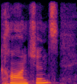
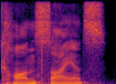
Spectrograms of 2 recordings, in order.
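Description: First: It is said as the usual word conscience. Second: It is split into 'con' plus 'science'. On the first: "It's not conscience" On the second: "It's con science"

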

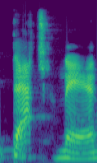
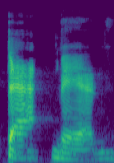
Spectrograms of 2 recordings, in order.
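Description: First: The middle consonant is a clearly released T sound. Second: The middle consonant is a catch in the throat. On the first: The speaker calls it wrong. "I don't say Batman with an actual T there. That would sound a little bit weird" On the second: The speaker calls it right. "I say Batman. And so I actually replace the T with a glottal stop"

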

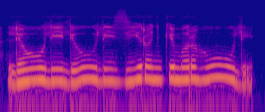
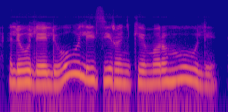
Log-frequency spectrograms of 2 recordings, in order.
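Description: No difference in how they are said.

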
